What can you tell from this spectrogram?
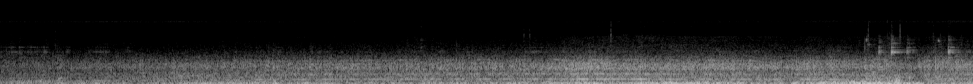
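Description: Riding noise from a fat-tire e-bike: a low rumble of tyres and wind on the microphone that grows louder as it picks up speed, with a faint steady hum through the middle and a few light clicks near the end.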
